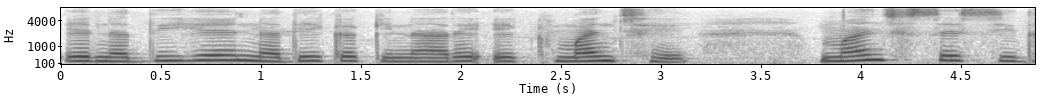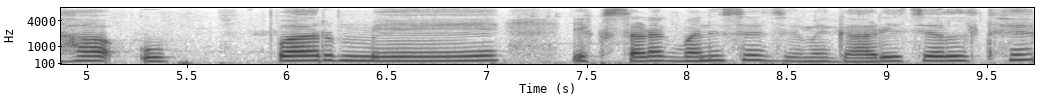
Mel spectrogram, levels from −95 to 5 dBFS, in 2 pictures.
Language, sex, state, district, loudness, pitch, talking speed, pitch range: Hindi, female, Chhattisgarh, Sarguja, -29 LUFS, 225 Hz, 130 wpm, 210-240 Hz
